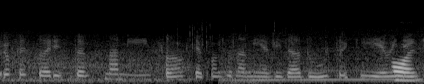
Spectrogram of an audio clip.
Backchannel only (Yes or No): Yes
